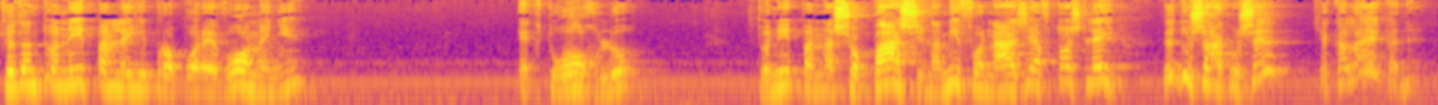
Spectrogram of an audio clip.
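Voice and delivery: loud, high, forceful preaching; fiery preaching. Real, not acted. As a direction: build it up, thundering to the crowd. (φλογερό κήρυγμα με δυνατή φωνή)

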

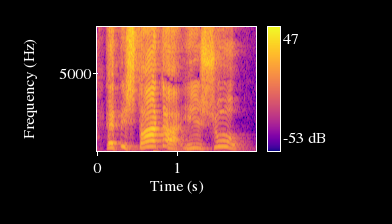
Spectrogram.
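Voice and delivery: high, loud plea; crying out loud. Retold or imitated. Preacher voicing lepers crying out, loud. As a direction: shout for mercy from far off. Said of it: "φώναξαν δυνατά".

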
